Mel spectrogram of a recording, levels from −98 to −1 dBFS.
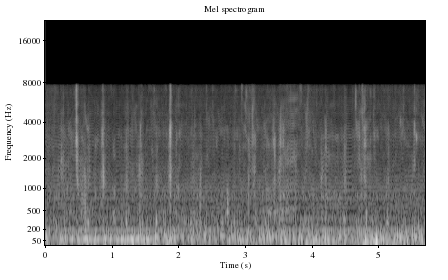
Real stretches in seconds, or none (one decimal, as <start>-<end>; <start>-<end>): none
